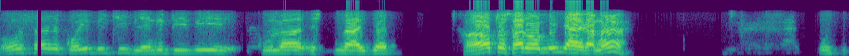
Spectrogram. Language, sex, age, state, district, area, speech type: Hindi, male, 45-60, Uttar Pradesh, Chandauli, rural, conversation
